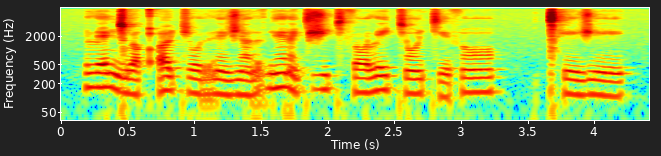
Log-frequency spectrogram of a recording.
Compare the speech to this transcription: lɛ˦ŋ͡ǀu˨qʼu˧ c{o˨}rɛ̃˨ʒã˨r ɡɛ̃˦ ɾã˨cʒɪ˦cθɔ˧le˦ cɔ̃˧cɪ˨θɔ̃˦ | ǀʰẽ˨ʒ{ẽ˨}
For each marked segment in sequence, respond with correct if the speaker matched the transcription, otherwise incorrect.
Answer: correct, correct

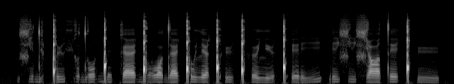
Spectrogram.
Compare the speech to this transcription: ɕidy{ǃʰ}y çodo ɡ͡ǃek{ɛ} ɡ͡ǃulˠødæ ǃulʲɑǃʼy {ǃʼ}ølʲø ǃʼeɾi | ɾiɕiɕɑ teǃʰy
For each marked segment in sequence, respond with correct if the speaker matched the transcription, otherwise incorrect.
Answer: incorrect, incorrect, incorrect

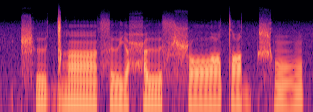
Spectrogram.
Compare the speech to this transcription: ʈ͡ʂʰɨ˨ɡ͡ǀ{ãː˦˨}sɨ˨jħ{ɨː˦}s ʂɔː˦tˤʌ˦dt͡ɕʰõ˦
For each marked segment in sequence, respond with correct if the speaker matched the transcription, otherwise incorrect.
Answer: correct, correct

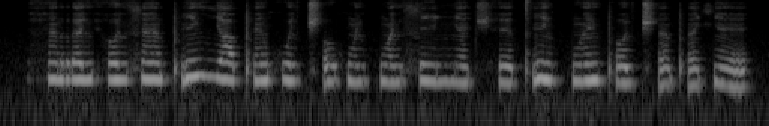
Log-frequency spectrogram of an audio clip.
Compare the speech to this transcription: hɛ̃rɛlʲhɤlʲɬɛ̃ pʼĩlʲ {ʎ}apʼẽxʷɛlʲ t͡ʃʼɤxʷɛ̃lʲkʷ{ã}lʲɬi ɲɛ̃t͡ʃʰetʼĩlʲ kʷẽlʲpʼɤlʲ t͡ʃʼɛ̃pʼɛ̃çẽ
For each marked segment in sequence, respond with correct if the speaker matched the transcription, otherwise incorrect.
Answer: correct, correct

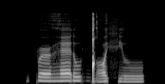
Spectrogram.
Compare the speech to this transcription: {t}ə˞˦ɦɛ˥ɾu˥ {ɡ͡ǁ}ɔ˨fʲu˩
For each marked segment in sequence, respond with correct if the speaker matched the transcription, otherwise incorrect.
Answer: incorrect, incorrect

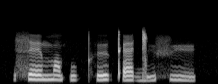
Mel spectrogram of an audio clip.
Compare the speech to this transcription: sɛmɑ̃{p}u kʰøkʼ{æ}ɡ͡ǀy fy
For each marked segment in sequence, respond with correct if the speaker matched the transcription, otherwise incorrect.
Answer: correct, correct

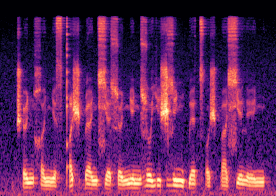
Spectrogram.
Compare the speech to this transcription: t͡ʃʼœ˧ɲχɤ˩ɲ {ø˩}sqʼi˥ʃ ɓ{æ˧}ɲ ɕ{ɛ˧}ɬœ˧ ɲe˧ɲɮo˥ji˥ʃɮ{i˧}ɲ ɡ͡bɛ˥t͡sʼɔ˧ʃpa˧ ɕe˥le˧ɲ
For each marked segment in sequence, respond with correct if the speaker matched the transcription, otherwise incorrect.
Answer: incorrect, correct, correct, incorrect

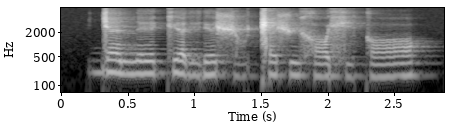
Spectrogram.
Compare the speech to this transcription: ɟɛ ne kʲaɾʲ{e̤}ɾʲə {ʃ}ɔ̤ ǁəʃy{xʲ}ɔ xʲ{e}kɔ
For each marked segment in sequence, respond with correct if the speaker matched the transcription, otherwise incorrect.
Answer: correct, correct, incorrect, incorrect

